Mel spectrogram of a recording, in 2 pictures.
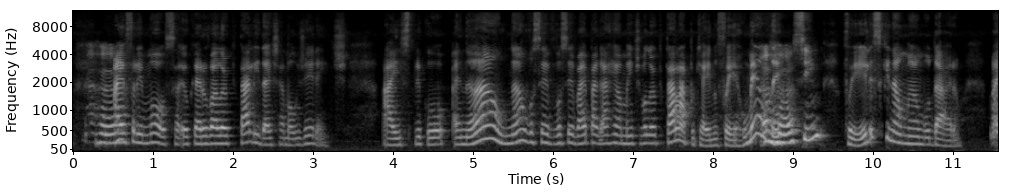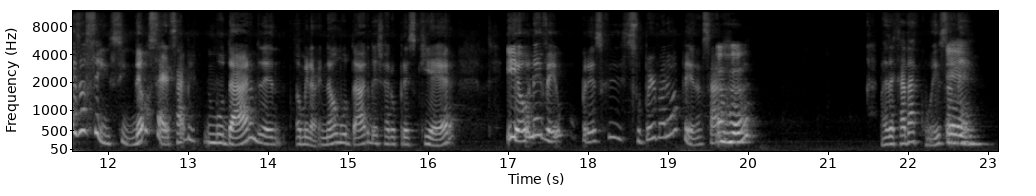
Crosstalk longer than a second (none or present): none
